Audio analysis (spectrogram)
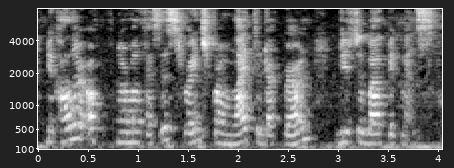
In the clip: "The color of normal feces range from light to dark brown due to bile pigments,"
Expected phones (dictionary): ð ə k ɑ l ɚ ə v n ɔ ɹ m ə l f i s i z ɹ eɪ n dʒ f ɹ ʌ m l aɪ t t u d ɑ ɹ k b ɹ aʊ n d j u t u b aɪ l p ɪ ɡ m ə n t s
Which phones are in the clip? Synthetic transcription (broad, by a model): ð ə k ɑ l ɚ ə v n ɔ ɹ m ə l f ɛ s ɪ s ɹ eɪ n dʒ f ɹ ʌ m l aɪ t t u d ɑ ɹ k b ɹ aʊ n d j u t u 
